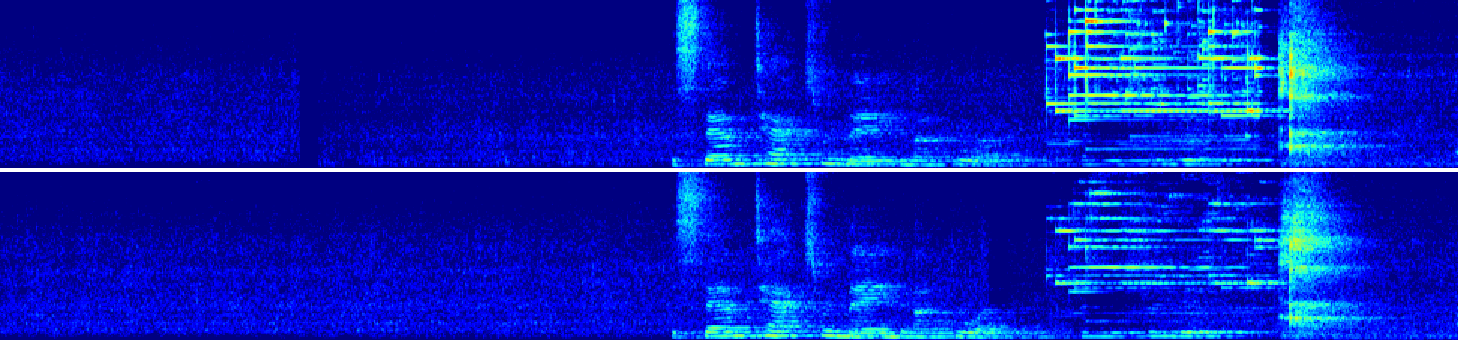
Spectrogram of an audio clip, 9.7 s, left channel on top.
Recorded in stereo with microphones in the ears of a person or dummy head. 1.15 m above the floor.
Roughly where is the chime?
Left.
